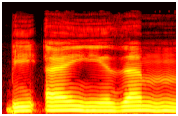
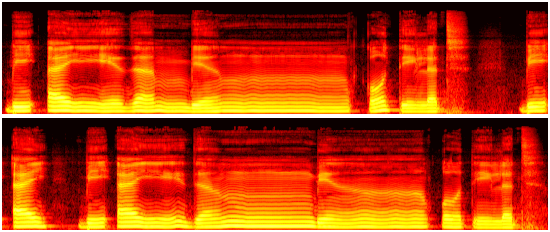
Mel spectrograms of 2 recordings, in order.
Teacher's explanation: Bunyi nun matinya, bunyi n-nya berubah menjadi m mati. Bi'ayyidham, ada eng sedikit. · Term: iklab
